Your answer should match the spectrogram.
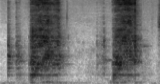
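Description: Saw file pushed across the teeth of a crosscut hand saw in two short rasping strokes about a second apart. The file is sharpening the teeth, taking each tooth down until the shiny flat spot on its tip is gone.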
